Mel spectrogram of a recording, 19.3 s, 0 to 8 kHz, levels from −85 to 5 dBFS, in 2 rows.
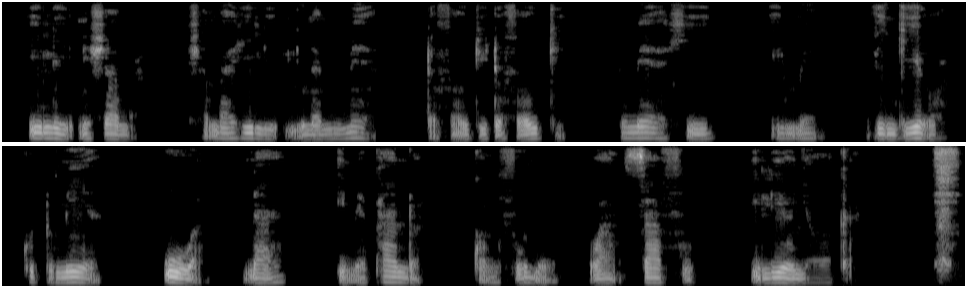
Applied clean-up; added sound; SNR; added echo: none; none; none; none.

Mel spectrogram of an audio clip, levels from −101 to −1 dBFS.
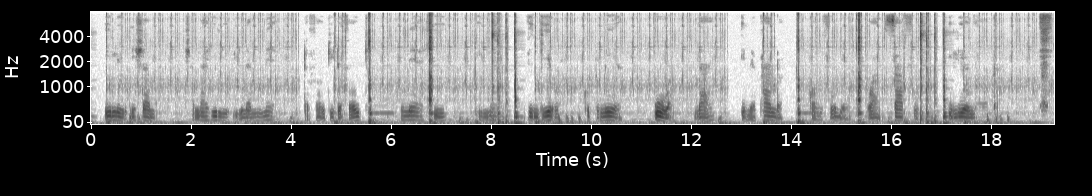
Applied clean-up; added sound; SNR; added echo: none; Mechanisms; -2 dB; none.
